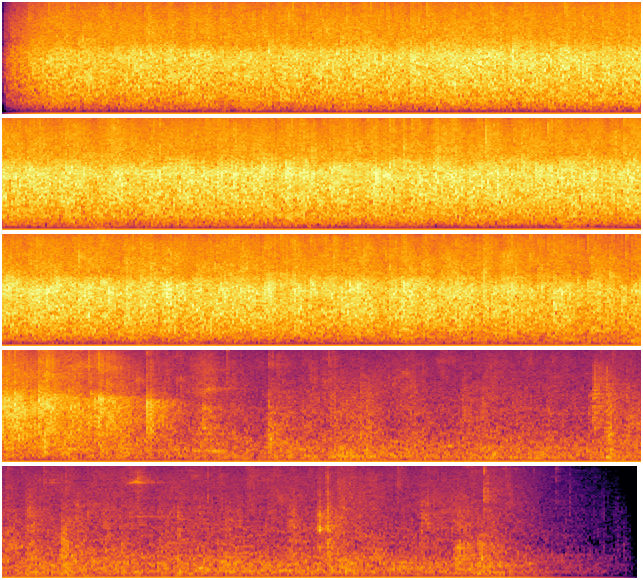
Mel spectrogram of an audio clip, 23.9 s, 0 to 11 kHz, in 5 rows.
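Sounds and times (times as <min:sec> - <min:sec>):
applause: 0:00.0 - 0:16.2.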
